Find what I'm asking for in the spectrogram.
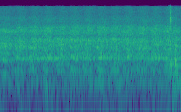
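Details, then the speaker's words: Car cranking with fans and lights off: steady starter cranking with even churning but engine never catches or fires, no hesitation; tank out of fuel, so no fuel reaching engine. "but no any start no even know any heavy Daisy okay and what's that mean when Pierce it wasn't that no any hesitation and no any start"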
